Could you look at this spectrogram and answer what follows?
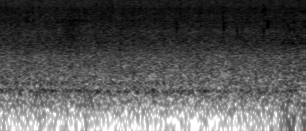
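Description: Steady rain pours down in the survival game DayZ, a dense, even hiss that holds at a constant level throughout with no voices over it.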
